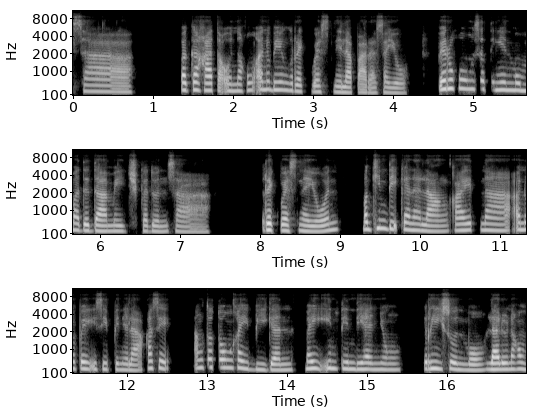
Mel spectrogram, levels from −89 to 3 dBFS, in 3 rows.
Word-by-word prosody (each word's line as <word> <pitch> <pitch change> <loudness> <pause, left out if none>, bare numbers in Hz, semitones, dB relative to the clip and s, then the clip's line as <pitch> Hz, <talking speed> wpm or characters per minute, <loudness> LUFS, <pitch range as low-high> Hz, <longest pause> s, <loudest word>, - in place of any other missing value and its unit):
sa 240 -1 -5 1.1
pagkakataon 275 -3 +2
na 255 - 0
kung 275 +3 -4
ano 305 +1 0
ba 295 - +1
'yong 280 -2 -1
request 235 -2 -4
nila 205 -1 +2
para 100 - -2
sa'yo. 185 - -5 0.4
Pero 330 +2 +7
kung 340 -1 -1
sa 320 - -2
tingin 290 -1 0
mo 280 -1 +1
mada-damage 215 -4 +1
ka 210 - -2
do'n 200 -1 -3
sa 190 - -5 0.7
request 230 -2 +3
na 210 - +2
'yon, 215 +7 +1 0.3
mag 275 - +4
hindi 310 -1 +2
ka 270 -1 +1
na 240 -2 +1
lang 205 -1 +1
kahit 240 +2 +1
na 240 -2 +1
ano 265 -1 0
pa 260 - +4
'yong 250 -1 -1
isipin 230 -2 -4
nila 205 -1 0
kasi, 275 -1 -1 0.3
ang 300 +1 -3
totoong 305 -1 +1
kaibigan 225 -6 0
maiintindihan 255 -3 +1
'yong 225 -1 -3 0.3
reason 255 -3 +3
mo 215 +1 0
lalo 235 0 +6
na 245 - 0
kung 245 -1 -1
240 Hz, 160 wpm, -21 LUFS, 215-270 Hz, 1.1 s, Pero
